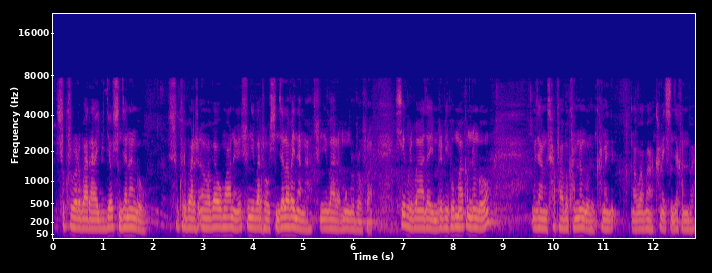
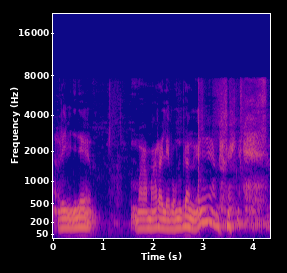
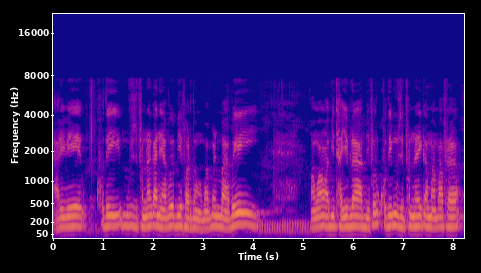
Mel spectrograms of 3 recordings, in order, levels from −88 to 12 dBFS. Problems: none marked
